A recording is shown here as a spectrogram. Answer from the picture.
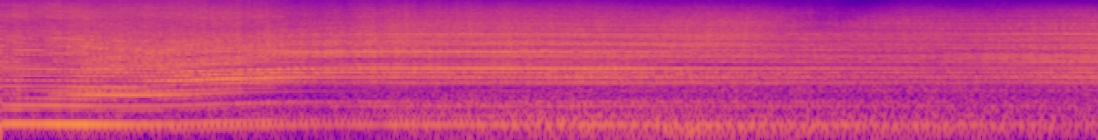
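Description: Paramotor engine and propeller on a wheeled paraglider trike running at full power during takeoff, passing close by. Its pitch dips and then rises again about three seconds in, holds steady, and grows a little fainter as the trike climbs away.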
